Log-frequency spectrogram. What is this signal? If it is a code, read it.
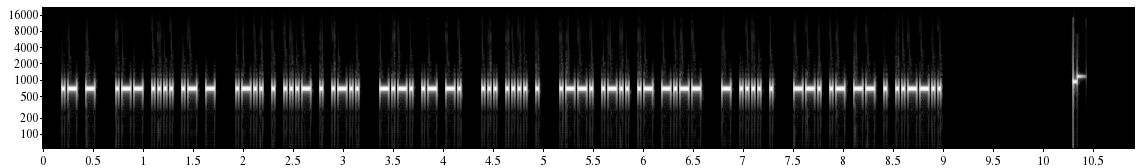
Morse code, heard as a keyed tone, about 40 wpm, 690 Hz. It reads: AT WHAT LEVEL CAN SHE PLAY THE GAME?
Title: Sentences from Top 1000 Words - Review Part 4 - 40wpm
